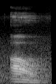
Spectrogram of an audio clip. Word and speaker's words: of: OF is always pronounced as au. There is no F sound, there is W.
